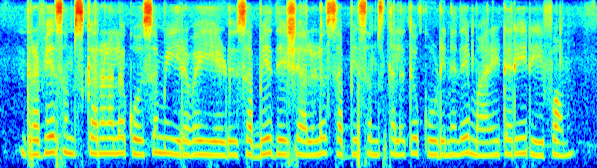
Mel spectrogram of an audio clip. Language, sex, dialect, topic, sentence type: Telugu, female, Telangana, banking, statement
